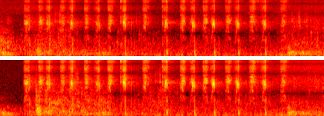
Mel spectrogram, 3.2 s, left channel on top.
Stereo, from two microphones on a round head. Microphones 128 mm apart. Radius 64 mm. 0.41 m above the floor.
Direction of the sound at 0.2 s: 20° right (ahead or behind).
